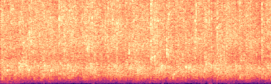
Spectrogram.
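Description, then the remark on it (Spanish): Steady, dense applause from an audience welcoming a guest, the director of Back to Back, a continuous crackle of many hands clapping at an even loudness for a few seconds, with no voices standing out. “Así que recibamos con un fuerte aplauso, por favor.”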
